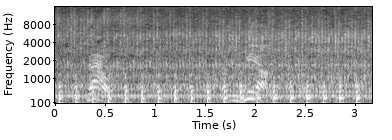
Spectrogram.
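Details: 2007 Volvo XC90 D5 185 bhp diesel at idle: regular popping about three times a second coming through the intake manifold, stopping when the intake is blocked; cylinder 5 exhaust valve lifter socket sheared, valve stuck closed, backfiring through intake; fix is replacing the cylinder head.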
